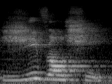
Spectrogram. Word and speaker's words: Givenchy: Você baixa a língua e fica on, on, on, com água. Essa é a abertura de boca que você precisa fazer para você poder pronunciar corretamente Givenchy.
